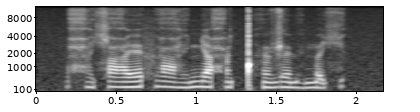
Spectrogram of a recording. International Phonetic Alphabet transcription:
ħ a̤ ç ʕ ɛ f ə̤ ʕ ɛ̤ ɲ a ħ ə̃ ǃʰ ə̃ ʐ ɛ ɳ ɛ̤ m ə ç

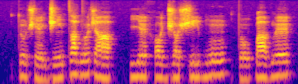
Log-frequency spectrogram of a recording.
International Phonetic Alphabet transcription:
t ũ˧ ʃ ɛ̃˨ d͡ʒ ĩ˨˦ t a˦ d ɔ̃˦ ʃ a˧ | j ɛ̃˧ h ɔ˧ d͡ʒ ɔ˧ ʃ i˧ b ũ˦ | t ɔ̃˨ k͡p a˧ b ɛ̃˦

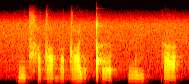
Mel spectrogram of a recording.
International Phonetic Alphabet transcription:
k ĩ t͡sʰ ʊ dˤ i b i dˤ e j ʊ ǃʰ œ | w y kː a

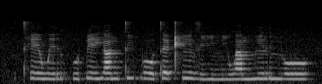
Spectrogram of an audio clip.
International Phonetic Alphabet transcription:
tʰ e˨ w ɪ˨ r kʷ ɪ˨ ɓ e˦ j ã˦ n t i˦ b oː˦˨ t ɛ˦ kʰ ĩ˦ z iː˨ ɲ i˨ w ã˦ m ɲ ĩ˦ r ɲ oː˦

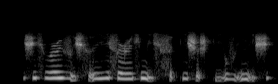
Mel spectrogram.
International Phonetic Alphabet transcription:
ʃ i x β ə˞ y̯ v ḛ ʃ x ə̰ ɣ i s ə˞ ɭ i x n ḭ x s ə̰ k i ʃ ɔ̰ ʃ k ḭ u̯ v ḭ n ḭ ʃ

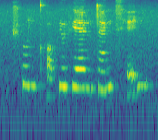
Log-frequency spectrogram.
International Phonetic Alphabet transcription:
t͡ʃʰ u ɲ kʰ ɔ̰ pʲ ũ fʲ ɛː ŋ t̪ ɛ̃ ŋ t͡sʰ ḛ ɲ

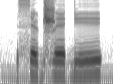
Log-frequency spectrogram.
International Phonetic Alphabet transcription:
s ɛ ɖ ʐ ɛ ɠ ɪ

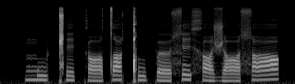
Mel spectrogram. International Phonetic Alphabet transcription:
m u ǁ e k ɑ tˤ ɛ ǃ u p œ ɬ e x ɑ ʒ ɑ ɬ ɑ

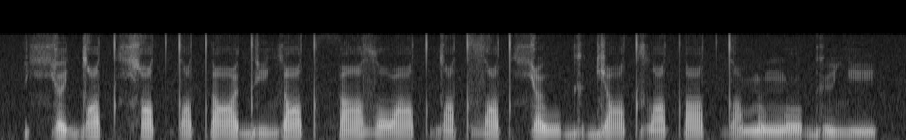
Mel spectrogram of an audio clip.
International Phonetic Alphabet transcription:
ç ɐ ɟ ʉ tˤ ç ɵ tˤ d o tˤ ɾ ɵː d i ʎ ɨ tˤ θ a zˤ ʉ w i tˤ ɟ a tˤ zˤ i tˤ ç uː ɡ ɨ ɡ j i tˤ ʎ a tˤ ɾ o tˤ dˤ ʉ m u ŋ o ɡ ʉ ʎ i

